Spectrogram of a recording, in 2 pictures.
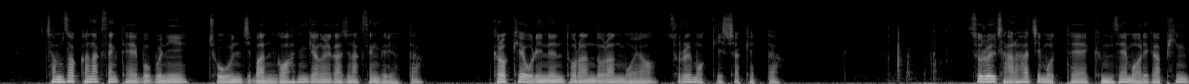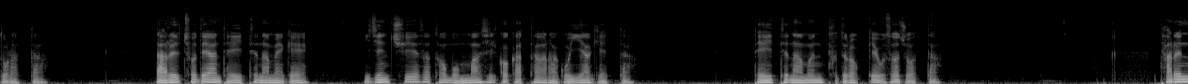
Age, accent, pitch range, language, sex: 20-39, native, 85-100 Hz, Korean, male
